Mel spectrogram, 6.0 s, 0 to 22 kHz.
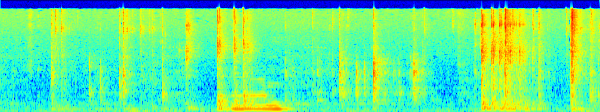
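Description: Light clicks and taps of a small Phillips screwdriver and fingers on the plastic underside of a Dell Latitude D620 as the memory-cover screw is backed out and the cover is worked loose. A short scraping rustle comes near the end.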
